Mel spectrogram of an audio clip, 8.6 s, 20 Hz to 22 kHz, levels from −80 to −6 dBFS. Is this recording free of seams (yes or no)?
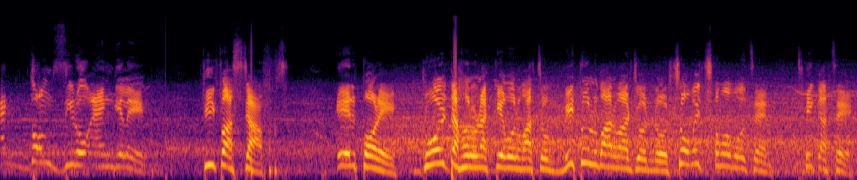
no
